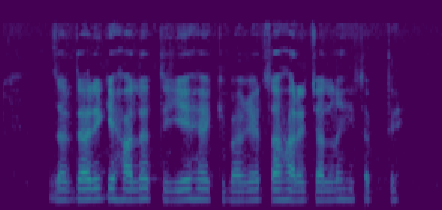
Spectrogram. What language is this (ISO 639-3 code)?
urd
